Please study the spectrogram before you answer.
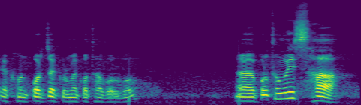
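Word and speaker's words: ث: যে তিনটা নুক্তা থাকে তো ছা এর উচ্চারণ করতে গেলে জিহ্বার আগা উপরের মাঝখানের দুই জাতের আঘাত থেকে নরমভাবে আদায় হবে শক্ত নাই এখানে বলে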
